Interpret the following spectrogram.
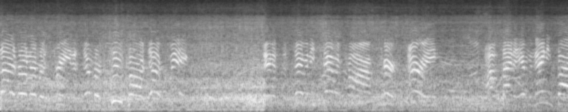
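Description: Dirt late model race cars running around the track in a steady engine drone. Over it, an announcer's voice comes from the track loudspeakers in short phrases with pauses, too unclear to make out words.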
